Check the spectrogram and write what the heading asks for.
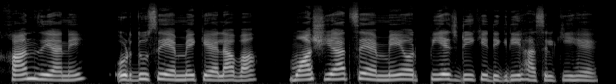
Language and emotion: Urdu, neutral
